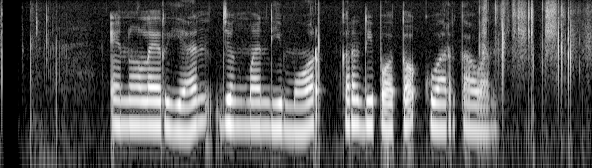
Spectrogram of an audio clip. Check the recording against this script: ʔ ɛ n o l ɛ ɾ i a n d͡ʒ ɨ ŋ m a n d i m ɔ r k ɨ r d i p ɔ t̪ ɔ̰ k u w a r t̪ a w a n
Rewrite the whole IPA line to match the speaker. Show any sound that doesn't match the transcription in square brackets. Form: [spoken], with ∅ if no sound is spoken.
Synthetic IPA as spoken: ʔ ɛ n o l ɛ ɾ i a n d͡ʒ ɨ ŋ m a n d i m ɔ r k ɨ r d i p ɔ t̪ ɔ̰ k u w a r t̪ a w a n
